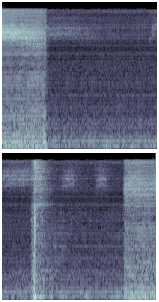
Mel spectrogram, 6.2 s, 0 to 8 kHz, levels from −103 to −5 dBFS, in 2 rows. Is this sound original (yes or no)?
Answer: no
